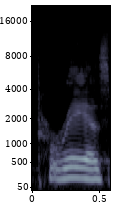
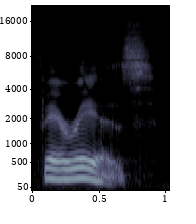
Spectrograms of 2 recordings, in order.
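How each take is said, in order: First: The name begins with a P sound. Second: The name begins with an F sound. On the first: "I would think it would be Perez" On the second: "they actually pronounce it Pharez with an F"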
